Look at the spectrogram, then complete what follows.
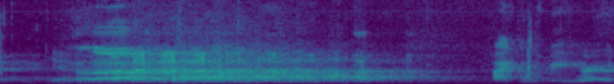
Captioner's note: laughing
